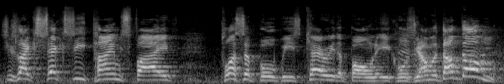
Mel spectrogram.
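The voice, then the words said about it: Exaggerated parody New York accent. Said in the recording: “offensive New York accent, maybe ... I don't know if it's meant to be New York or just general American parody ... it's a parody accent, which it sounds like it is”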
